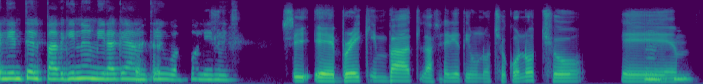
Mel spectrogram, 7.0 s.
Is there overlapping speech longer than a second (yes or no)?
no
